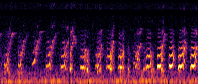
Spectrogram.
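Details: Five baby foster guinea pigs and their mother exploring a clean cage; a run of squeaky upward-sweeping calls, about two per second, becoming more regular and pulsed toward the end.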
